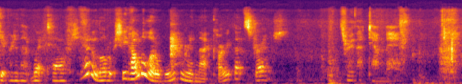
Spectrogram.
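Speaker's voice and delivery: soft, hushed whisper murmured under the breath. Drying her wet coat with a towel after a phone call, whispering. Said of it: "I'm whispering".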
